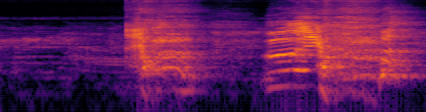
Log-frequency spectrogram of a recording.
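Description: A man's loud vocal outbursts under hard acupressure on his back: a short harsh burst about half a second in, then a longer cry falling in pitch, sounds of pain or discomfort at the pressure.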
